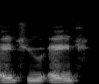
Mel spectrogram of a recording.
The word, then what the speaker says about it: Huh: Actually, his name is spelled H-U-H, which I always go, huh?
